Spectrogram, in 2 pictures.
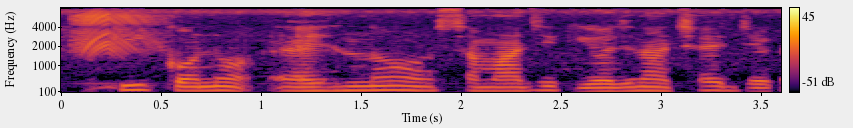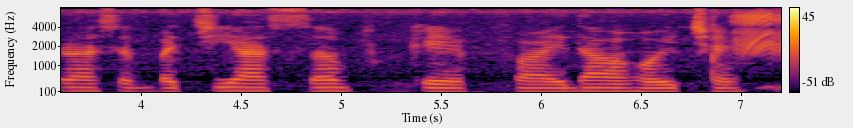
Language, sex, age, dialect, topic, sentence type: Maithili, male, 18-24, Angika, banking, statement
